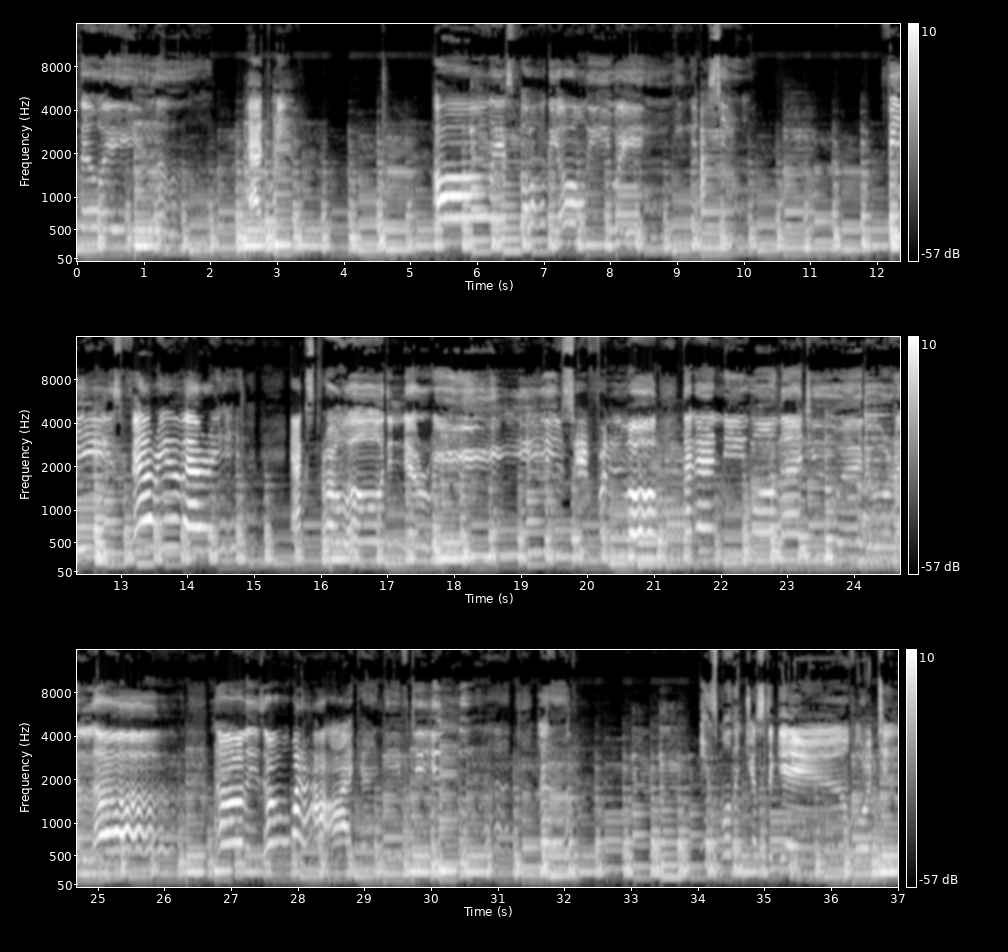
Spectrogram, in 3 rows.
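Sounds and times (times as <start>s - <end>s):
wordless vocals with vibrato: 0.0s - 3.3s, 5.4s - 10.1s, 12.2s - 32.3s, 34.1s - 37.0s
jazz piano solo: 0.0s - 37.0s.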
